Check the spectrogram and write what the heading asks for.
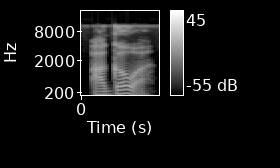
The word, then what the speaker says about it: Algoa: Yes, that's pronounced Algoa.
